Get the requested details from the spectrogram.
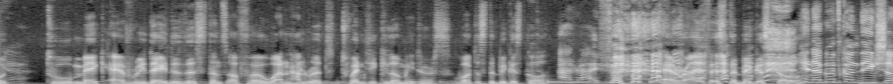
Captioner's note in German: gelächter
